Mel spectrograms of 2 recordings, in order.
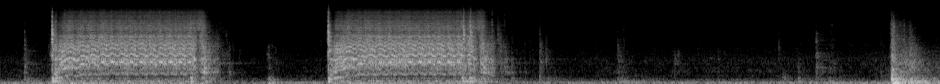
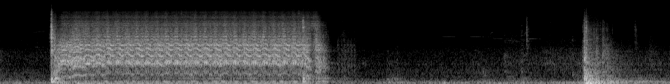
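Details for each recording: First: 1950 Dodge Meadowbrook, sat for unknown time: starter churns steadily in two bursts of about a second and a half, then a third, engine never catches; cranks, no start. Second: 1950 Dodge Meadowbrook, positive-ground, sat for unknown time, first try on unmarked battery: starter spins engine briskly about 2.5 seconds, even quick chugging; fast cranking suggests a 12 V battery on a likely 6 V starter; normal cranking.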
